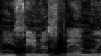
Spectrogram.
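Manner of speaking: ordinary talk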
